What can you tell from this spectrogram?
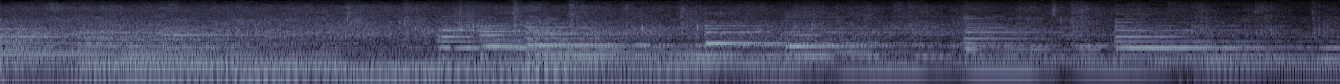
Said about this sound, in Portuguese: Oh, você pode aplaudir mais forte a Ele.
